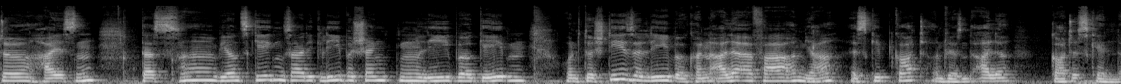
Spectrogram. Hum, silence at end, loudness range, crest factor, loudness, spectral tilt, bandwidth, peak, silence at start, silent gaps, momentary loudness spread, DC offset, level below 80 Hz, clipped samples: none; 0 s; 3 LU; 12 dB; -16 LUFS; -6 dB/octave; 15.5 kHz; -4 dBFS; 0 s; none; 6 LU; under 0.1%; -40 dBFS; under 0.1%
